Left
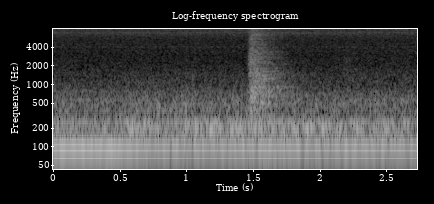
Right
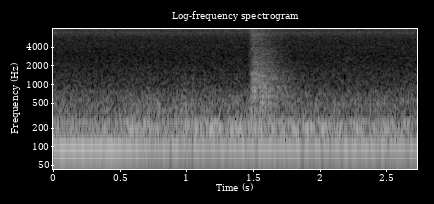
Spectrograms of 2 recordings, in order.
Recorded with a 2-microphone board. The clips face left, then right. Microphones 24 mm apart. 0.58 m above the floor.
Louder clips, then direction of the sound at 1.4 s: Left 1 dB; 80° left.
